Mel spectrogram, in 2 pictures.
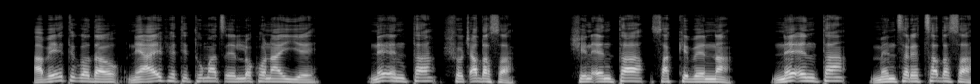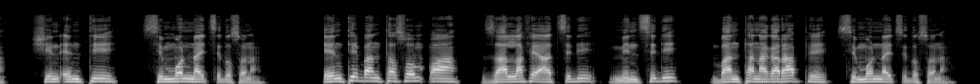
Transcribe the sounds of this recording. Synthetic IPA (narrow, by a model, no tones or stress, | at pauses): ʔɐbe̞ːt̪ɪɡɔd̪ɐwnɛɐjfɛt̪ɪt̪ʊmɐt͡sʼe̞ːlːɔkɔnɐjːɛ | nɛɛnt̪ːɐʃɔt͡ʃʼːɐd̪ɐsɐ̰ | ʃɪnɛnt̪ːɐsɐkːɪbe̞ːnːɐ | nɛɛnt̪ːɐ | mɛnt͡sɛɾɛt͡sːɐd̪ɐsɐ̰ | ʃɪnʔɛnt̪ːɪ | sɪmːɔnːɐɪt͡sʼːɪd̪ɔsɔnɐ̰ | ʔɛnt̪ːɪbɐnt̪ːɐs̬ɔmʔaː | zaːlːɐfɛat͡sːɪd̪ɪmɪnt͡sːɪd̪ɪ | bɐnt̪ːɐnɐɡɐɾaːpːɛsɪmːɔnːɐɪt͡sʼːɪd̪ɔsɔnɐ̰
